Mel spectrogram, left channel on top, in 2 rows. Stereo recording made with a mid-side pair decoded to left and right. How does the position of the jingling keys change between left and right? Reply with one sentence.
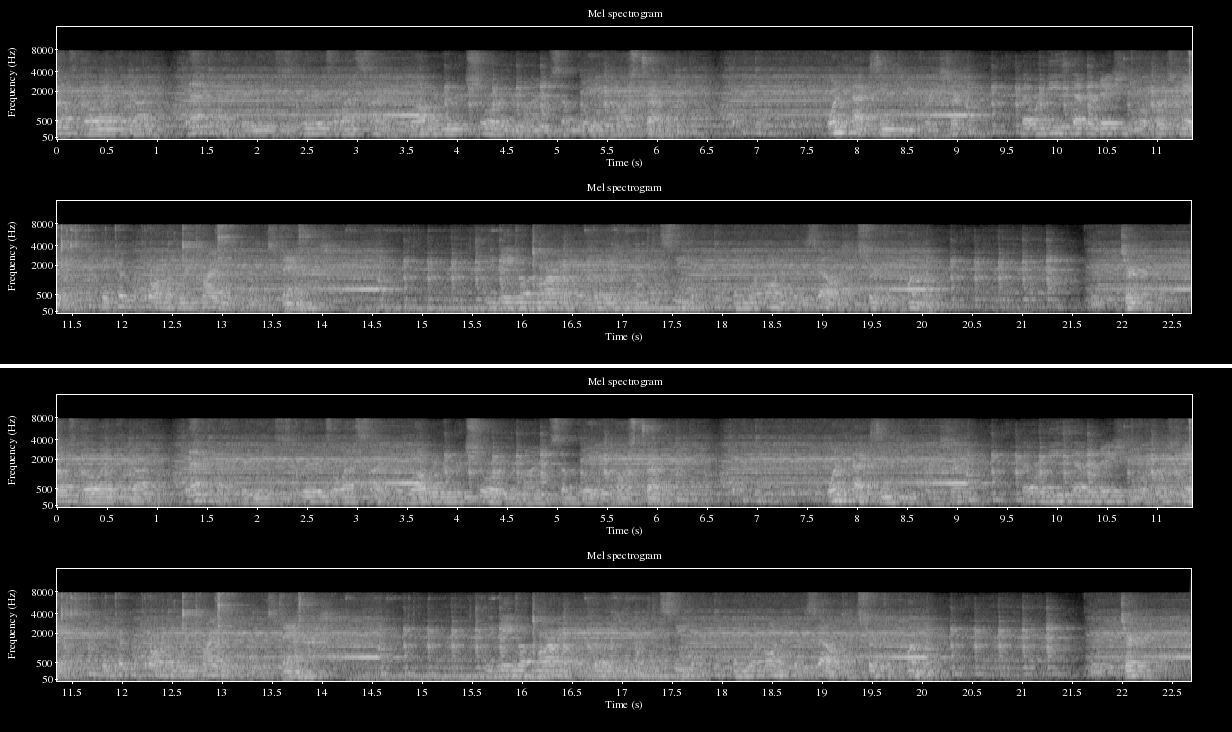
In this clip you hear the jingling keys go right and come back.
